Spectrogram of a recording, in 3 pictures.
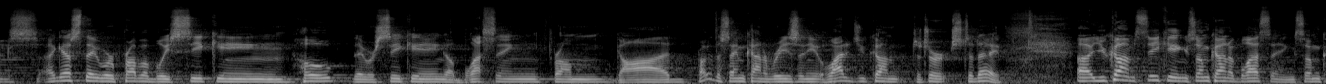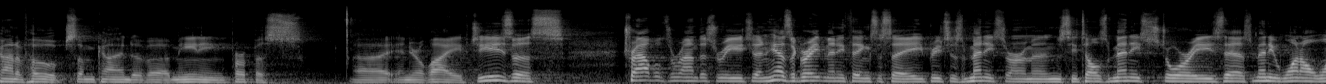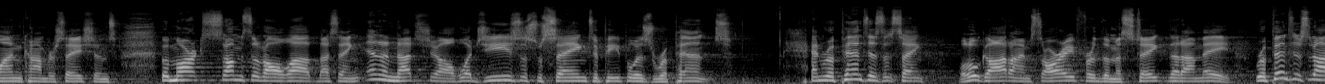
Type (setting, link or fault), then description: setting, large echoing room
